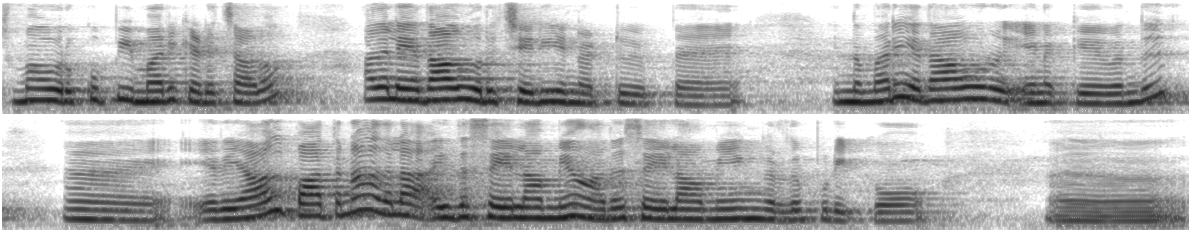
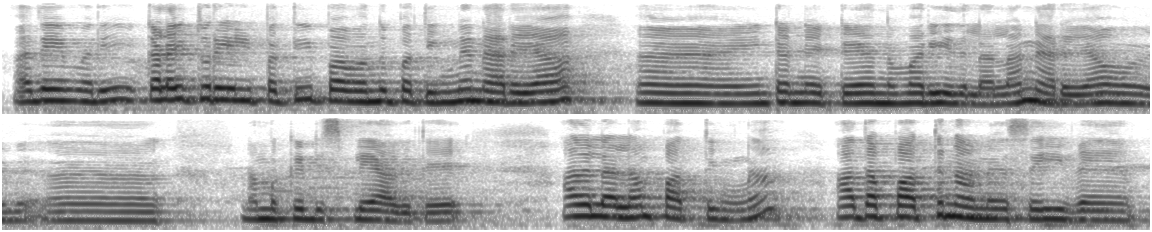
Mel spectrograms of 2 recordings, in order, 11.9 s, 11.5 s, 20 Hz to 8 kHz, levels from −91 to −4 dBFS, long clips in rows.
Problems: background sounds at intervals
